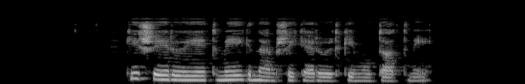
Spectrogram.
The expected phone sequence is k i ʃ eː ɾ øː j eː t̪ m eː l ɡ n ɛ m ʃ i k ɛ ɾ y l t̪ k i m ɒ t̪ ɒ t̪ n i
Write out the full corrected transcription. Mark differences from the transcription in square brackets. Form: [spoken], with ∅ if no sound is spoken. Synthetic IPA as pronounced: k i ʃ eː ɾ øː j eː t̪ m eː [∅] ɡ n ɛ m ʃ i k ɛ ɾ y l t̪ k i m [u] t̪ ɒ t̪ n i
